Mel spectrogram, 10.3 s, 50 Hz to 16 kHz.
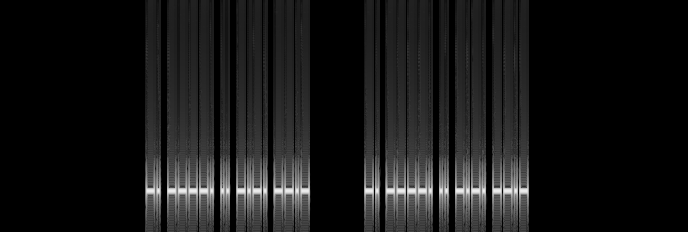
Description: Morse code, heard as a keyed tone, about 32 wpm, 700 Hz. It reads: N9ICQ N9ICQ
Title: USA Call Signs - 5 Characters - Repeated 2x - 30wpm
